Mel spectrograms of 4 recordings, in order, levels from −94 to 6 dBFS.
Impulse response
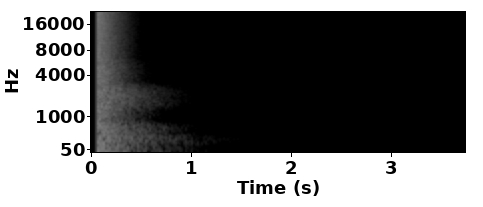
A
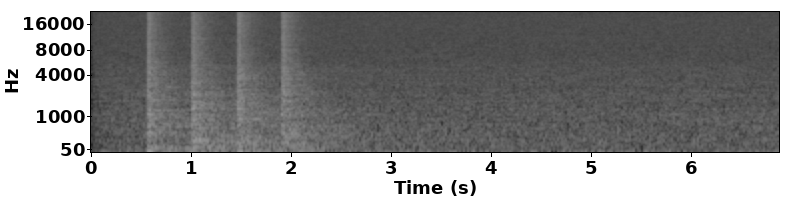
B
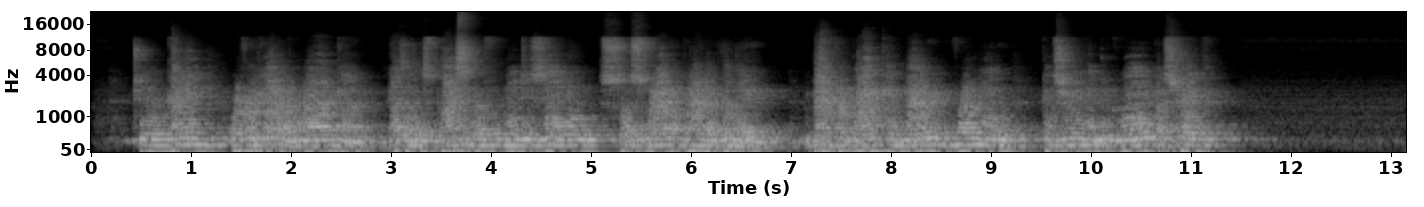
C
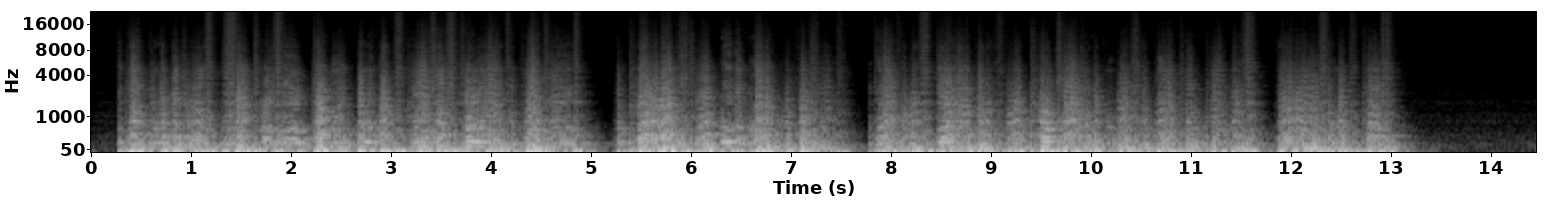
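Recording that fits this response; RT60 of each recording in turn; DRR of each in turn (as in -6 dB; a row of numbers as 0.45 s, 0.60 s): B; 2.8 s, 1.2 s, 0.55 s; -5.5 dB, -9.5 dB, -2.5 dB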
